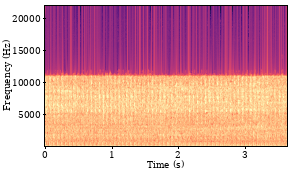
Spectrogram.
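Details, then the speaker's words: 1984 Honda ATC200S single-cylinder engine, still cold after a cold start, recoil starter repaired; quick, even putter holding a steady beat, no knock or misfire, no smoke; normal idle. "Still cold, obviously. Yeah, this looks like it's going to be a winner."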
